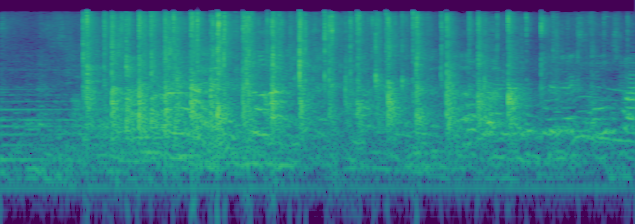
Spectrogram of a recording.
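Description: A small audience clapping, starting about a second in and thinning out near the end, with voices mixed in.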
